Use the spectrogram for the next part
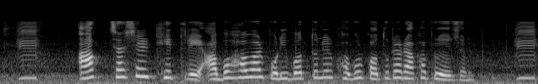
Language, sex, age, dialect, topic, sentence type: Bengali, female, 18-24, Standard Colloquial, agriculture, question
